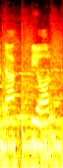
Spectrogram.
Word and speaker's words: Duck Peon: Very easy to say, Duck Peon. So 3 syllables only.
